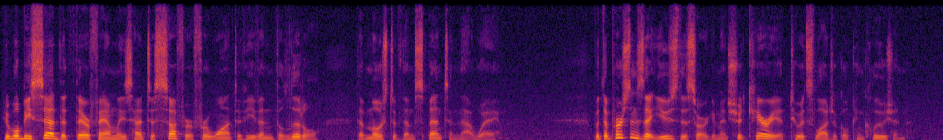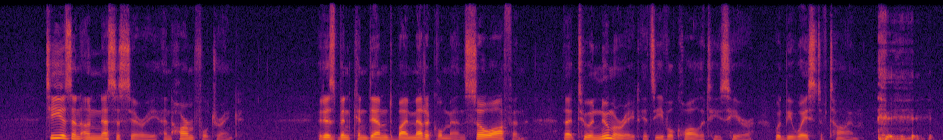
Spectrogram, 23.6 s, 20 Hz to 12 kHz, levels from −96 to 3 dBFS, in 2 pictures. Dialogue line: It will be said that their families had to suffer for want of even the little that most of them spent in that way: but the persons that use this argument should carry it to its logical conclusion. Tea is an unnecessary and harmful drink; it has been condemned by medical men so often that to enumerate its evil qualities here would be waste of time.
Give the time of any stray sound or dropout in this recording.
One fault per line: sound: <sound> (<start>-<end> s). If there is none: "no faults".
sound: laugh (22.7-23.5 s)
